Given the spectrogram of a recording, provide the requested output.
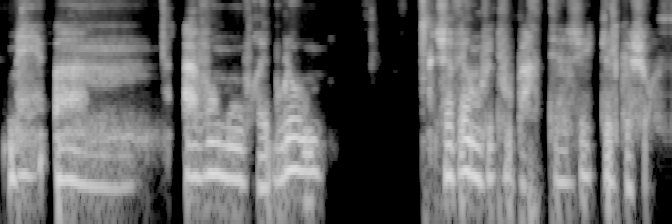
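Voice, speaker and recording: Soft-spoken and very slow, a woman talks in a very deep, low pitch with big swings in loudness and long, frequent pauses, the sound dry and close with no echo. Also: ordinary pitch variation. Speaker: tarot card reader. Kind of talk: casual chat. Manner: halting.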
